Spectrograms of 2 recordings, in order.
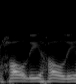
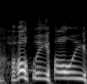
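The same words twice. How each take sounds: First: Said in the usual way. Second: Loud, high ringing cry of Holy; angels crying holy. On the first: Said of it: "seraphim cry out". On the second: Acted. Seraphim crying to each other before the throne, loud and ringing. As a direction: call it out like the seraphim. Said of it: "they're saying".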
